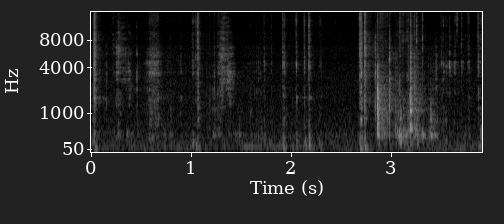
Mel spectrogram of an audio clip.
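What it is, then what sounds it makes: Dry bar soap. An orange striped bar of very dry solid soap, held in the hand, is scraped and cut with a green box cutter blade, shaving off crumbly flakes. Quiet, dry scratching and crisp, bright ticks come at an irregular pace, with sharp cuts and crackly crumbling growing louder in the second half.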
